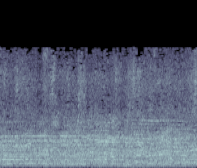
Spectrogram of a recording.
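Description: Loud crowd chatter: many voices talking at once in a large hall.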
